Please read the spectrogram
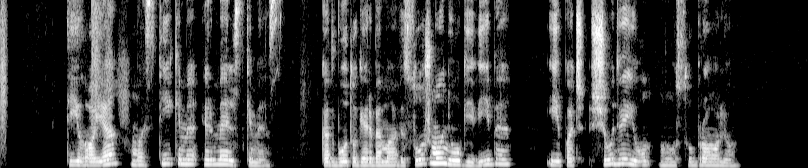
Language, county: Lithuanian, Telšiai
